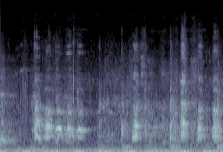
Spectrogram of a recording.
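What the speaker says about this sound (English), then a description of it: "The dog bounding towards the fence." A dog barking behind a fence on a residential street, a series of moderately distant barks in irregular bursts over a low outdoor background hum.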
